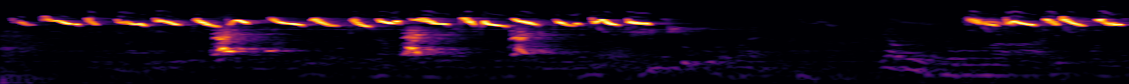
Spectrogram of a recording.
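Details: Wild-caught white-eye in a cage for over a month, singing líu: long rapid train of high, sliding whistled notes, a quiet gap, then the run resumes, with lower chirps between.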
